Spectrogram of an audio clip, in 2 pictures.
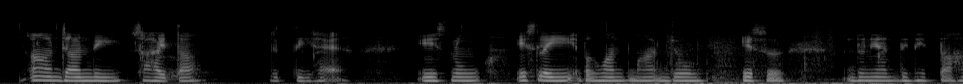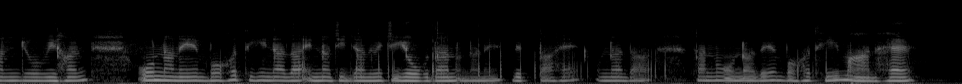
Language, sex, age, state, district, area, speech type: Punjabi, female, 45-60, Punjab, Tarn Taran, rural, spontaneous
